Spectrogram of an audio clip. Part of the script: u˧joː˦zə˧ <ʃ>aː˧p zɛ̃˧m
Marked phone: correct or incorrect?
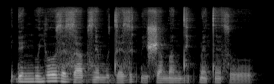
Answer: incorrect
